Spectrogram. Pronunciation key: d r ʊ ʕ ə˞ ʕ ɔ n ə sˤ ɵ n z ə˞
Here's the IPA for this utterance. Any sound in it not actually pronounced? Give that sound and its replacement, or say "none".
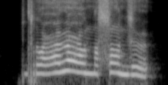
ʊ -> ɔ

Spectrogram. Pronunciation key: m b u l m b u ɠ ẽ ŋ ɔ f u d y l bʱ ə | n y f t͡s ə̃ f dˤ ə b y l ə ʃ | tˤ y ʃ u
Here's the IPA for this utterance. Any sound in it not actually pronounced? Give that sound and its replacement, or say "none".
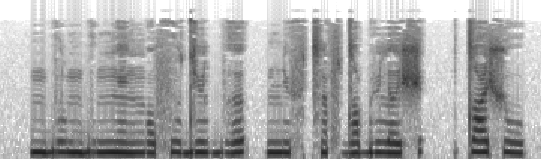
ɠ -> ŋ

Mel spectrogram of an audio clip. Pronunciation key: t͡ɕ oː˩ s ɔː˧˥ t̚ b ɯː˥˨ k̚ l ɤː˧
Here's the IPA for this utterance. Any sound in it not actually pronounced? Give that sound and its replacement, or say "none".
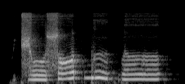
none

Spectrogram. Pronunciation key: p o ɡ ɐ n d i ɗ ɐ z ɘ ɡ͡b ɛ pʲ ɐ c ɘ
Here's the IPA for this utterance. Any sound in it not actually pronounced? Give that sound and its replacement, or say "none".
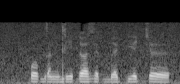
none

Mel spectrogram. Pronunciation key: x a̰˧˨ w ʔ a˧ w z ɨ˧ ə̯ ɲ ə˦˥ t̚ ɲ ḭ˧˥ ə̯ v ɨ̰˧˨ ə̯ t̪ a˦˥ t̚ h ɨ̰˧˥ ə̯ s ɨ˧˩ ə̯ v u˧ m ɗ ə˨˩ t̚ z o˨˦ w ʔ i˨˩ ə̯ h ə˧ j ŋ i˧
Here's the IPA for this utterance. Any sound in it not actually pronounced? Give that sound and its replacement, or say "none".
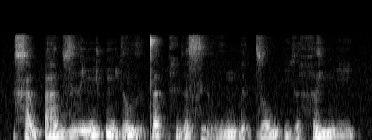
none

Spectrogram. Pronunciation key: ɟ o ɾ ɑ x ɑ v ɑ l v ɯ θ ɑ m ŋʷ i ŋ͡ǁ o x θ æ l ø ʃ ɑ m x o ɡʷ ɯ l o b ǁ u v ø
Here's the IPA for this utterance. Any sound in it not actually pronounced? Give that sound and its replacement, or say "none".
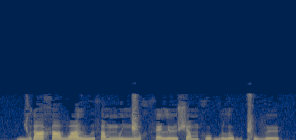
none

